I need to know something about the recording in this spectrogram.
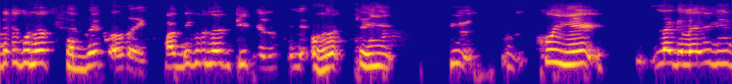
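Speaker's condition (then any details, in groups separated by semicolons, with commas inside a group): Cerebral palsy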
